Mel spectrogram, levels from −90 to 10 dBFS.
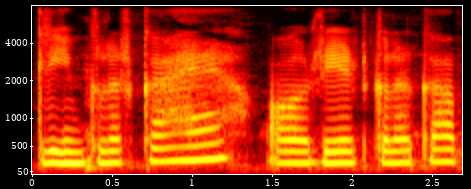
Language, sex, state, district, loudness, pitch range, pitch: Hindi, female, Bihar, Patna, -14 LUFS, 205-230 Hz, 210 Hz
